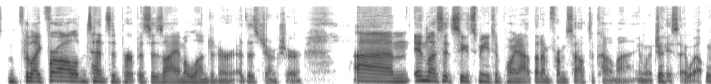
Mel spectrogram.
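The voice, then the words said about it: American accent. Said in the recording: “me having an American accent”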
